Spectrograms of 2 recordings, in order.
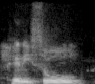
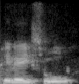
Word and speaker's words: Penei Sewell: And the one guy, the Bengals, a lot of talk about Penny Sewell or Penei Sewell, I think that's how you say it correctly, or Jamar Chase.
